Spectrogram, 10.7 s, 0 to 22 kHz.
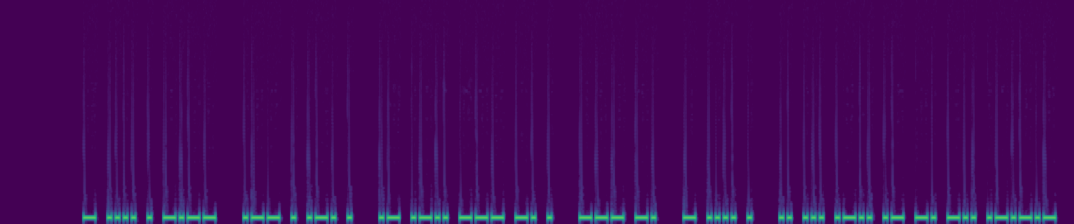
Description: Morse code, heard as a keyed tone, about 32 wpm, 700 Hz. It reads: THEY WERE ALONE ON THE ISLAND.
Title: Sentences from Top 1000 Words - Review Part 3 - 30wpm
